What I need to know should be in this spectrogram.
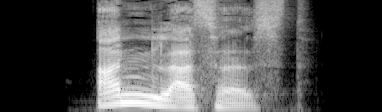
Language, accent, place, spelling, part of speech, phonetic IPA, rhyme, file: German, Germany, Berlin, anlassest, verb, [ˈanˌlasəst], -anlasəst, De-anlassest.ogg
- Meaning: second-person singular dependent subjunctive I of anlassen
